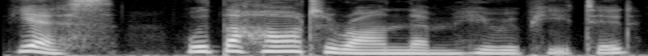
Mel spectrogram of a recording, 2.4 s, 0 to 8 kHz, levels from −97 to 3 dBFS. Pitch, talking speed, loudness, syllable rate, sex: 200 Hz, 195 wpm, -18 LUFS, 5.4 syllables/s, female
